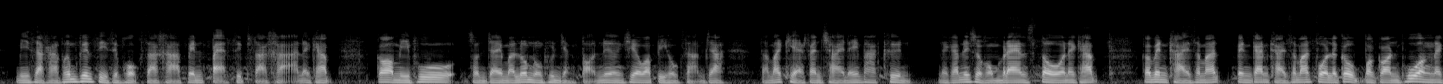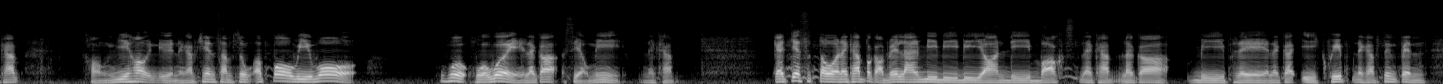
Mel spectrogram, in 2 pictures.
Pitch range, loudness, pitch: 90-110 Hz, -22 LUFS, 100 Hz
